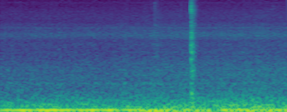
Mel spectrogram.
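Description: Steady low engine and road rumble of a cab-over truck driving along, heard from inside the cab. A single sharp click about a second and a half in.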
